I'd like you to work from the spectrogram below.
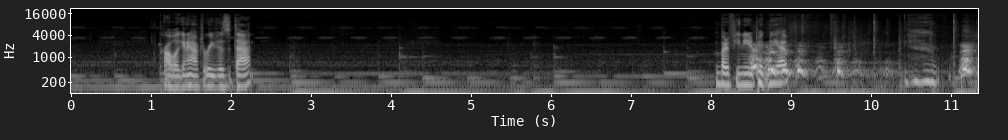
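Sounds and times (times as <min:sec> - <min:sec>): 
speech: 0:01.1 - 0:02.4, 0:08.1 - 0:09.8
dog barking in short yappy bursts: 0:08.4 - 0:10.4, 0:11.0 - 0:11.3
dog drawn-out whining howl: 0:08.5 - 0:10.4.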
